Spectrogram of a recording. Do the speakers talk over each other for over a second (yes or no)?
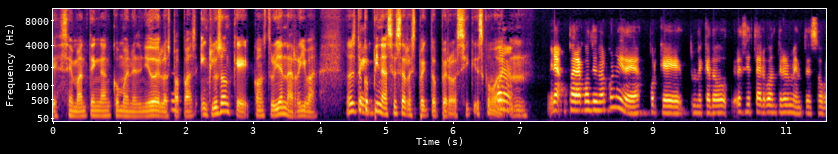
no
